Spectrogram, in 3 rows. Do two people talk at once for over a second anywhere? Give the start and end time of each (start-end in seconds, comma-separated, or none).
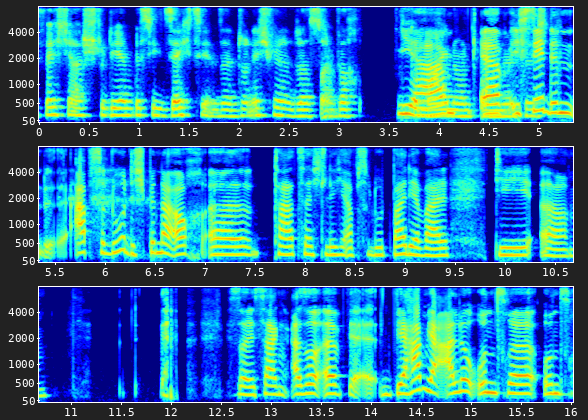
3.7-5.1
